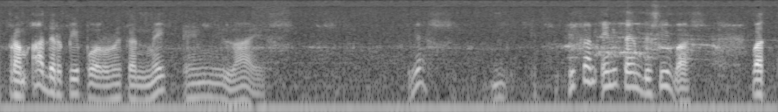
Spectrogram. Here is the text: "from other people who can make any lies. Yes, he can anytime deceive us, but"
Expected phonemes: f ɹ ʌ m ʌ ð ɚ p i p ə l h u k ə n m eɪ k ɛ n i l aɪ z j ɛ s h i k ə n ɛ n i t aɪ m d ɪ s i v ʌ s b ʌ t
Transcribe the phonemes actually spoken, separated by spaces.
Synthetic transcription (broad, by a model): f ɹ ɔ m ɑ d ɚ p i p ə l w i k ə n m eɪ k ɛ n i l aɪ s j ɛ s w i k ə n ɛ n i t aɪ m d ɪ s i v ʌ s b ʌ t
